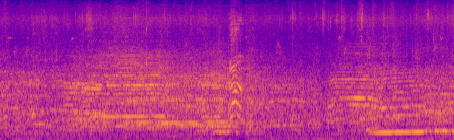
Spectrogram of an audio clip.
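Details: Angry cow charging amid cattle trading in Indonesia; a low, steady moo rises near the end over continuous chatter and crowd noise, with a brief higher call in the middle.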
